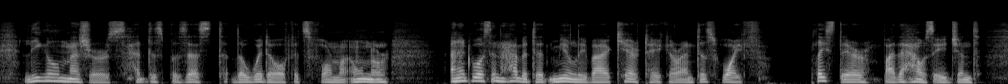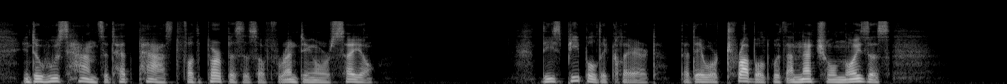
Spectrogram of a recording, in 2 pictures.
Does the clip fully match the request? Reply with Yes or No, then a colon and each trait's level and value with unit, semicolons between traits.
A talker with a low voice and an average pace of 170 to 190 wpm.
No: low, 115 Hz; average, 150 wpm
